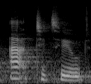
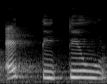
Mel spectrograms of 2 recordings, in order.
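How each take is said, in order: First: "attitude" with an open first vowel, "AT-i-tyoot"; correct attitude. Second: "attitude" with an "e" first vowel, "et-ti-tiu"; mispronounced attitude. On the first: Teacher models for students "attitude" pronounced "AT-i-tyoot". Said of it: "chúng ta phải đọc là attitude". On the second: Teacher mimics students' common mistake, mispronouncing "attitude" as "et-ti-tiu". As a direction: say "attitude" slowly as "ET-ti-tiu", syllable by syllable. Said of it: "Nhiều bạn đọc là attitude là sai". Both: Shown as a demonstration.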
